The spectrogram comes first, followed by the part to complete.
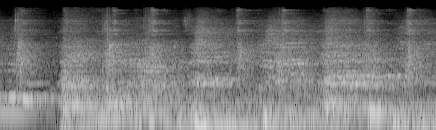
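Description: A large gospel choir singing with a live band, held sung chords over bass notes and a steady beat.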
